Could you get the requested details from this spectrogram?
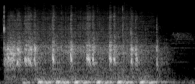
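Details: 1988 Honda Super Magna VF750 motorcycle after new, fully charged battery: starter spins the engine in about eight quick, even pulses for a second and a half, then stops without firing; cause not confirmed.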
